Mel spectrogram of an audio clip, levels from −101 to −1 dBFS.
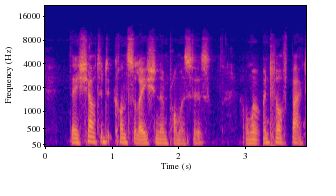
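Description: Late packets emptied the jitter buffer three times, causing a short stall from a late packet at 2.17, 2.97 and 3.38 s. Each holds the sound for 20, 30 and 50 ms, with a faint buzz, and nothing is lost. Between them, at 3.12 to 3.29 s, a call audio freeze, likely from packets held up in transit, stretches the sound into a fading buzz for about 140 ms, never reaching silence, before it resumes where it stopped.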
